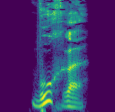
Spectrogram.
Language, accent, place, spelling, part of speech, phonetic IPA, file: German, Germany, Berlin, wuchre, verb, [ˈvuːxʁə], De-wuchre.ogg
- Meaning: inflection of wuchern: 1. first-person singular present 2. first/third-person singular subjunctive I 3. singular imperative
